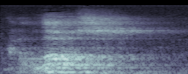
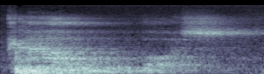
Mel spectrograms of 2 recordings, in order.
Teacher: now you notice the accent is on the first syllable not on the second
